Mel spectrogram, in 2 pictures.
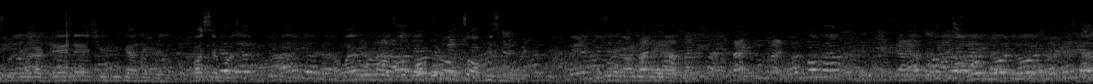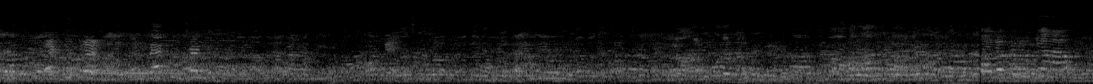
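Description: A crowd of men and women chatters loudly all around.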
